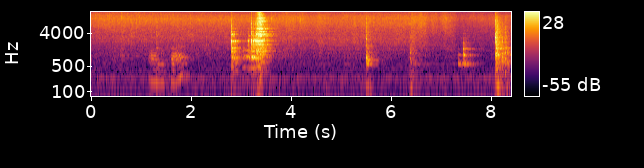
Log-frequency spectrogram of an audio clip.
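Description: Flat rice noodles stir-fried in a hot wok for Thai pad see ew: a steady close sizzle broken by several loud clattering bursts of tossing and scraping, with a brief spoken remark early on.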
